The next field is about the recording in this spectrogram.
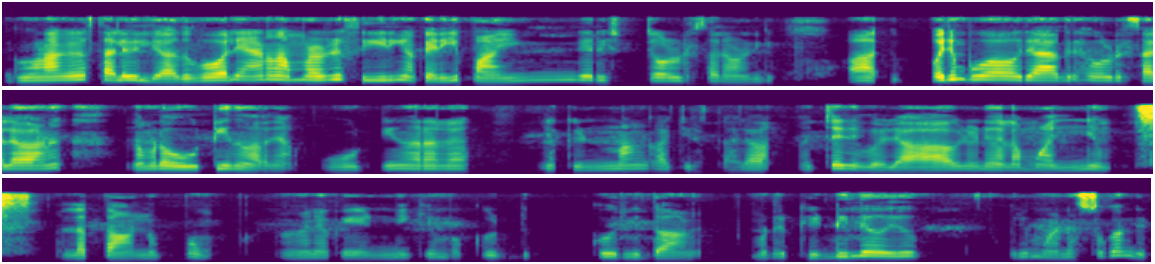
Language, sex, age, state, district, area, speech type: Malayalam, male, 18-30, Kerala, Kollam, rural, spontaneous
